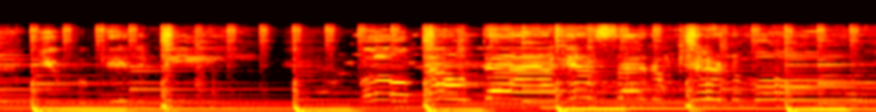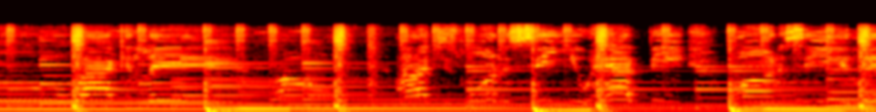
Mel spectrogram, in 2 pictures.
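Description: A song demo playing back from a recording program: guitar over a steady beat, with a drum hit about once a second and long, deep bass notes.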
